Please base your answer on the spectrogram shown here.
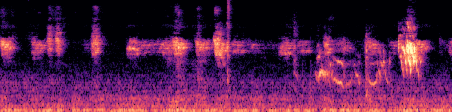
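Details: Budgies twitter on a sunny, windy day, with a pet Quaker parrot and a conure in the background: scratchy warbling chirps, a few falling whistled notes, then one sharp loud squawk near the end.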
